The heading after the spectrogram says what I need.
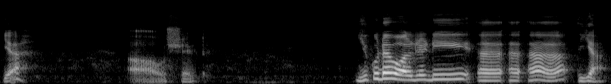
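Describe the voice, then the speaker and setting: A man's voice: sits high, wildly swooping pitch, takes it slowly, vocal fry, a little mellow. Chatty Indian man teaching on screen. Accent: Indian English. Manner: chatty, thinks aloud while working on screen. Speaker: educator for accounting students. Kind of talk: casual screen-share tutorial.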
